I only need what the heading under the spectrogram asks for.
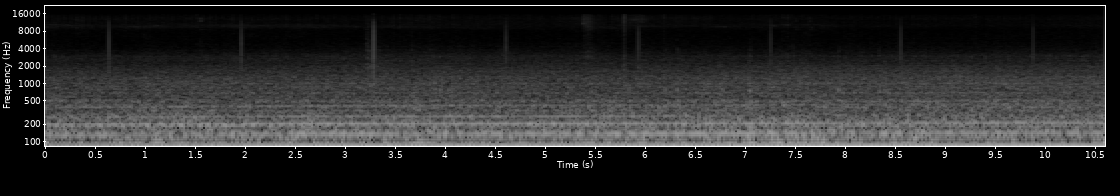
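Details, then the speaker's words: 1991 Honda Accord automatic after a vehicle/transmission speed sensor fix: steady low drive rumble with no clunks, slips or flares; it now shifts smoothly where it used to not shift, and the check engine light no longer comes on. "my engine check light used to come on the same time as the s light it's not there anymore so that means that something got worked out and it's it's doing fine and you see it just shifted it used to not shift look at how smooth this"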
